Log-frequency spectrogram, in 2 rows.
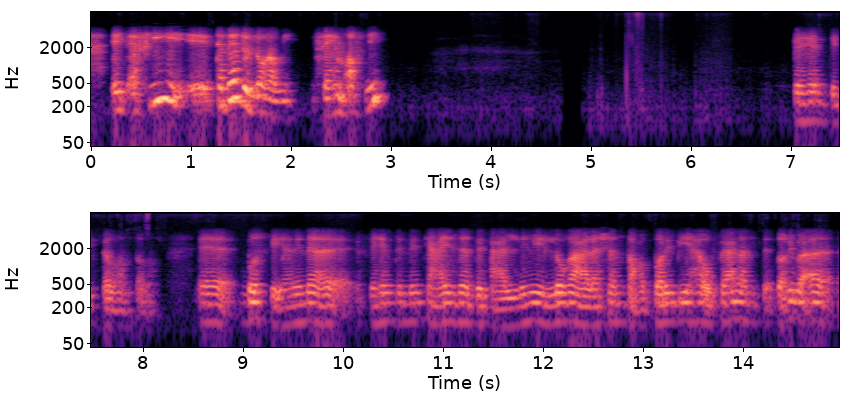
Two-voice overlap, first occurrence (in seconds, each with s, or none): none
